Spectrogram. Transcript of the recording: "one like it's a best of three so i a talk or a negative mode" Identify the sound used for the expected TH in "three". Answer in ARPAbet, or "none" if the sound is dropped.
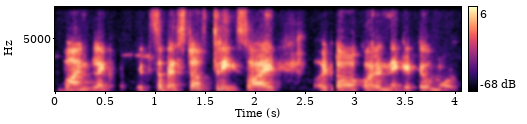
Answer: T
